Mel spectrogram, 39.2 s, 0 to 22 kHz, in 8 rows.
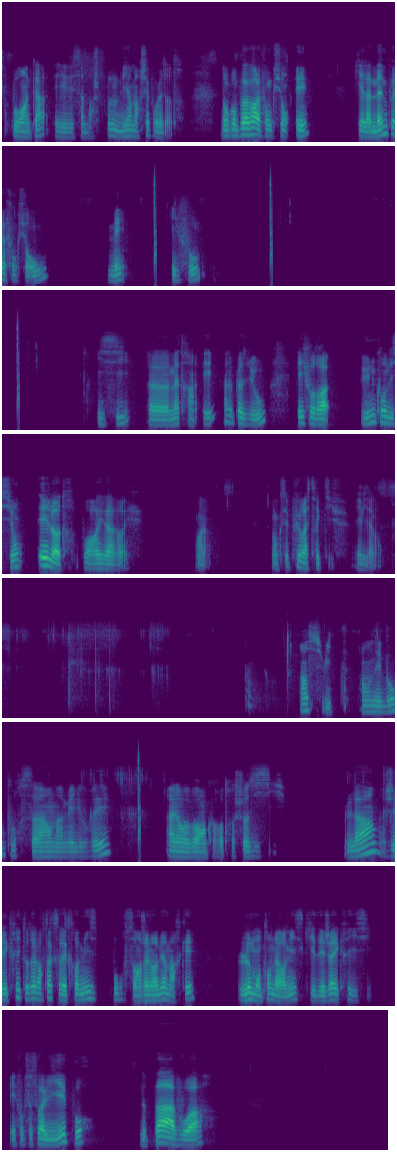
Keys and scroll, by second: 17.5 Return.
